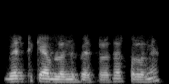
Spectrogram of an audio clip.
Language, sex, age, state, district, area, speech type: Tamil, male, 18-30, Tamil Nadu, Dharmapuri, rural, conversation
